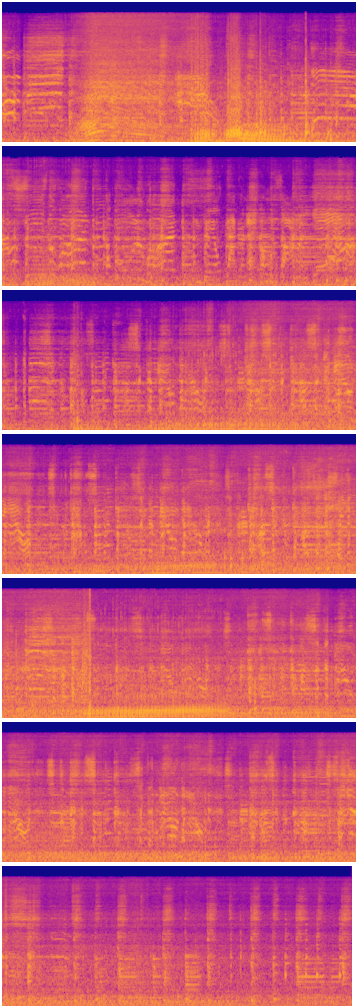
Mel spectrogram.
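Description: A song with vocals plays over motorcycle engines pulling away in traffic. An engine note falls in the first few seconds, and rising engine notes come as the bikes accelerate, strongest about two-thirds of the way through.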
